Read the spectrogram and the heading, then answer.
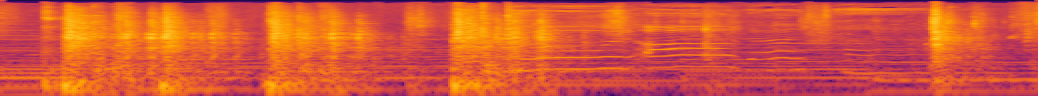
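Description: Heavy, dull knocks on a wooden front door of a home in the morning: a few thumps in the first seconds, another pair a moment later, then a single knock near the end, with soft sustained music underneath.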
